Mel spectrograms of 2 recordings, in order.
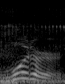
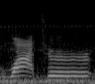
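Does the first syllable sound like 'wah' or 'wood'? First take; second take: wood; wah. First: It is pronounced like 'wooder'. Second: It is pronounced with the usual 'wah' vowel. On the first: The speaker calls it right. "W O O D E R. That is the proper way to say water" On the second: The speaker calls it wrong. "It's not water"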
